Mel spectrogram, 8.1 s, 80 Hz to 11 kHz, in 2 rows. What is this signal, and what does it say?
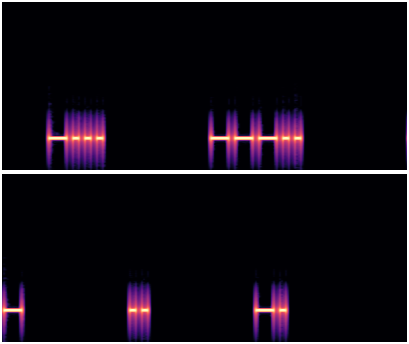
Morse code, heard as a keyed tone, about 20 wpm, spaced as for 7 wpm, 700 Hz. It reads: B8TIN
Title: USA Call Signs - 6 Characters - 6x Character Spacing - 20wpm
